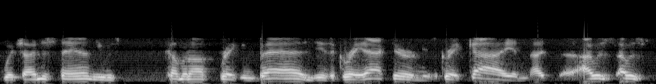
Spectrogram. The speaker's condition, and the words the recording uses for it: No condition.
